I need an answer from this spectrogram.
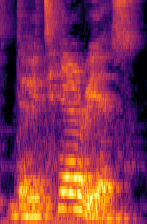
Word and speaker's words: deleterious: Number four is deleterious. Deleterious, from the word delete. If you look at the first six letters, they form the word delete. So delete, and then you have altogether deleterious.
